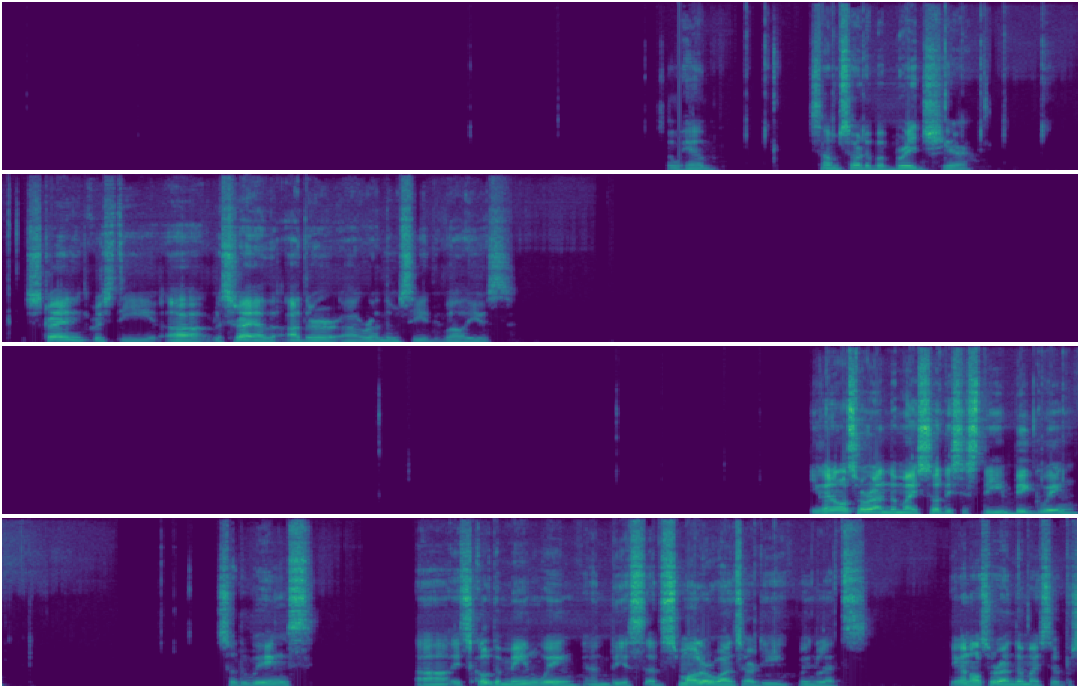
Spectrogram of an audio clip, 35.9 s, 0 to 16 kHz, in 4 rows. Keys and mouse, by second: 0.9-3.7 middle drag, 4.4-5.2 middle drag, 6.0 alt+middle click, 6.7 middle drag, 7.8 shift+middle drag, 8.2-8.5 middle drag, 8.8 F9, 21.1-22.8 middle drag, 23.2 shift+middle drag, 23.8 middle drag, 25.4 middle drag, 26.4 middle drag, 26.8 F9, 33.0 middle click.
